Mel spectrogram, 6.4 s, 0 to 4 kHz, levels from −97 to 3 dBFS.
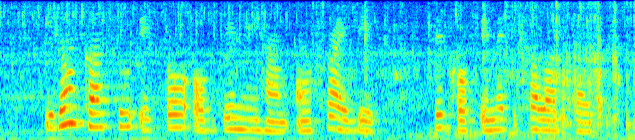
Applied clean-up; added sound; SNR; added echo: none; Toilet flush; 13 dB; reverberation time 0.2 s.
